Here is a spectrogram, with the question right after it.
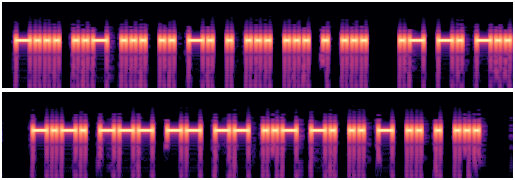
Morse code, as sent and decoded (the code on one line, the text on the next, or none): -... ..- ... .. -. ... ... ... / .- -. -.. / -.-. --- -- -- ..- -. .. - .. ...
BUSINESSES AND COMMUNITIES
